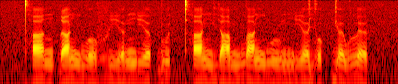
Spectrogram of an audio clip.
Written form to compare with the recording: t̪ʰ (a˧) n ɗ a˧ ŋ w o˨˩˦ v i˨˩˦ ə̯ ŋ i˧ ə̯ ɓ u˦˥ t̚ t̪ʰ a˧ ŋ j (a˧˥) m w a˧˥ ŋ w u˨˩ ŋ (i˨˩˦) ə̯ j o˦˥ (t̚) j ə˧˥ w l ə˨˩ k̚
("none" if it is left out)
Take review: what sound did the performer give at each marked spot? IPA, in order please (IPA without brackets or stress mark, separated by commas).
a˧, a˧˥, i˧, k̚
